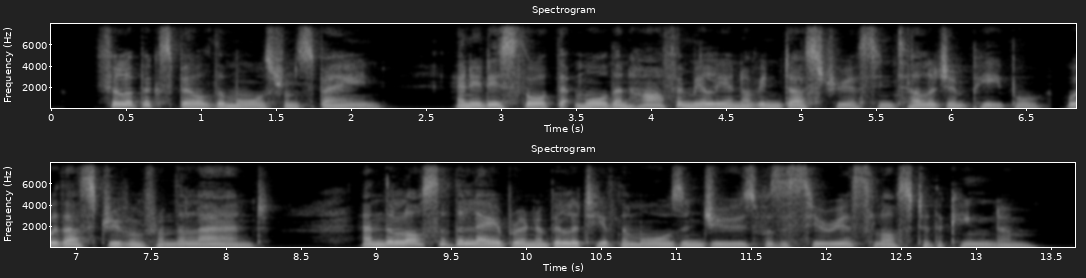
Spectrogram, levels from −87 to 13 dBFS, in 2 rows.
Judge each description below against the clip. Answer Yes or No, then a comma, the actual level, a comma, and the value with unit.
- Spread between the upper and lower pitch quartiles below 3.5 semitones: Yes, average, 2.8 semitones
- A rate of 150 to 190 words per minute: No, fast, 205 wpm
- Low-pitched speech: No, medium, 160 Hz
